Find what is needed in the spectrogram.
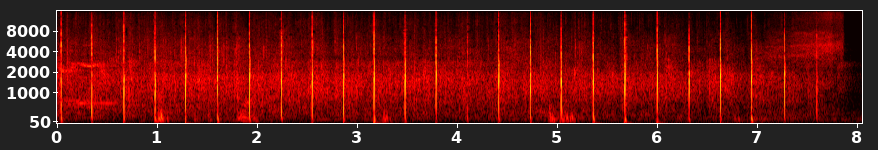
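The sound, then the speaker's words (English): A church audience claps to welcome young folks joining the Sunday gathering, with many sharp, evenly spaced claps in a steady rhythm over a soft wash of general applause. “And I think that we should welcome them with a level of enthusiasm that demonstrates that we are glad to have our young folks in church with us. So will you please?”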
